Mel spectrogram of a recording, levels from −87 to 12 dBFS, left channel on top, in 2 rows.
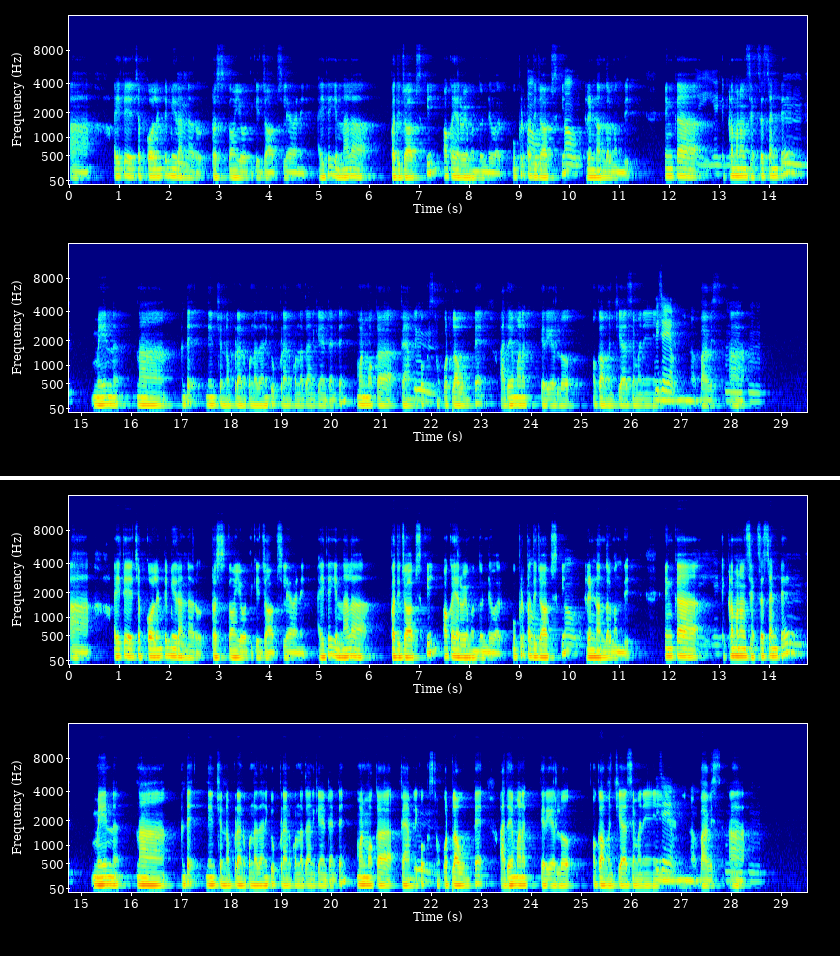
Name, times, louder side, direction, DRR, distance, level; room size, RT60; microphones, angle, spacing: voice 1, 0.0-6.0 6.4-10.0 10.3-11.2 11.9-12.6 13.2-14.5 15.2-15.8 16.1-16.7 17.0-21.9 22.2-23.0 23.4-23.9 24.2-24.8 25.2-27.7 28.0-28.3, right 5 dB, 45° right, 17 dB, 0.4 m, -23 dB
voice 2, 2.1-2.4 9.1-9.5 9.9-10.3 12.5-13.4 14.2-14.8 21.6-22.2 26.4-26.9 27.9-28.6, left 3 dB, 25° left, 11 dB, 0.5 m, -34 dB
18.0 x 12.0 x 4.4 m, 0.85 s
head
